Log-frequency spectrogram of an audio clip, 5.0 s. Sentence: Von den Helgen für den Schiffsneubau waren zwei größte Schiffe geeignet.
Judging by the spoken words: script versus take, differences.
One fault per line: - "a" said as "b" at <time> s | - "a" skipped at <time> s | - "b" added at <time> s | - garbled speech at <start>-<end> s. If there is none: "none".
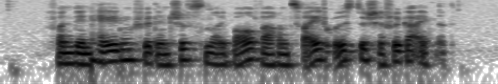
none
